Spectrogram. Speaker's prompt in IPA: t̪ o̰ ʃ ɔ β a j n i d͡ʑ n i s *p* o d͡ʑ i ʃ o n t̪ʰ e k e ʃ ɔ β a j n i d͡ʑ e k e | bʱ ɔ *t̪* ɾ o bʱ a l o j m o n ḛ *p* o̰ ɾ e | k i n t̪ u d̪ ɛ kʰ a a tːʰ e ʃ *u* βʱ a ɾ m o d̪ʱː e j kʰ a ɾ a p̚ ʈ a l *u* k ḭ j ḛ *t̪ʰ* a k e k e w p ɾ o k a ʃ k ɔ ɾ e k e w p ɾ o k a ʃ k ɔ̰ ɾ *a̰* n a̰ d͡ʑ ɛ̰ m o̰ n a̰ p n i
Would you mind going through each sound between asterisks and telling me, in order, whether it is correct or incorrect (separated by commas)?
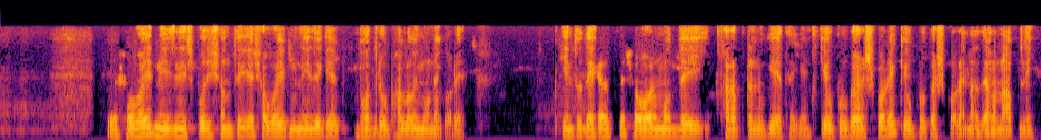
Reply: correct, incorrect, incorrect, incorrect, correct, correct, incorrect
